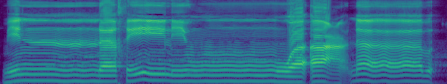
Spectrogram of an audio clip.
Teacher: cara membacanya yaitu tanwinnya masuk kepada huruf waw, kemudian ditahan gunnahnya. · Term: idgham bi gunnah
